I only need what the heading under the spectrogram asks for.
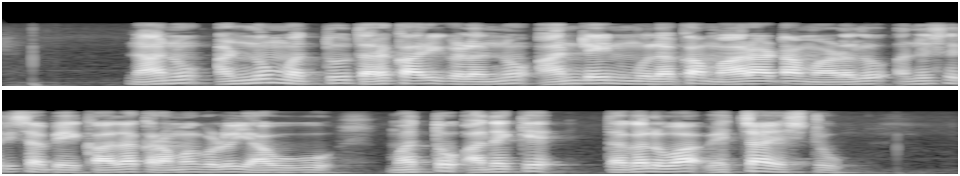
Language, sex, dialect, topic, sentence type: Kannada, male, Mysore Kannada, agriculture, question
